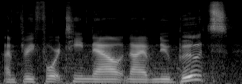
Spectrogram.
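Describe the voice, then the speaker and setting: Bright-voiced man rambling through gameplay. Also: mid-range voice, moderate pace. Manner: rambling, thinking aloud with many fillers. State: strained, tired voice. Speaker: gaming video host. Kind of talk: casual gameplay commentary.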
